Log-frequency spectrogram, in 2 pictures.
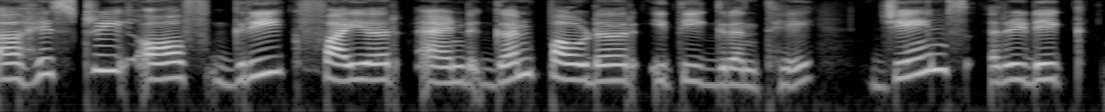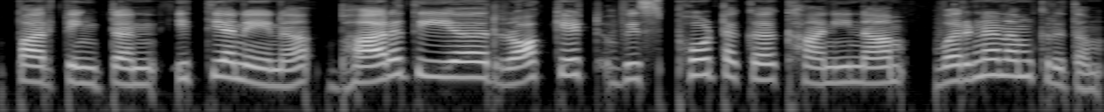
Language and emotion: Sanskrit, neutral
